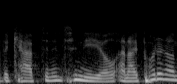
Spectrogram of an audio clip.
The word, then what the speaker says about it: Tennille: And then on the label was the correct pronunciation. I said, the Captain and Tennille, and I put it on the turntable, and I fell off the chair.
